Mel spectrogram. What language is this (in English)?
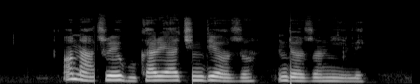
Igbo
